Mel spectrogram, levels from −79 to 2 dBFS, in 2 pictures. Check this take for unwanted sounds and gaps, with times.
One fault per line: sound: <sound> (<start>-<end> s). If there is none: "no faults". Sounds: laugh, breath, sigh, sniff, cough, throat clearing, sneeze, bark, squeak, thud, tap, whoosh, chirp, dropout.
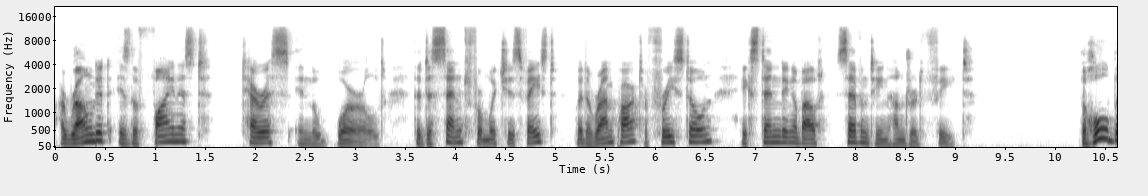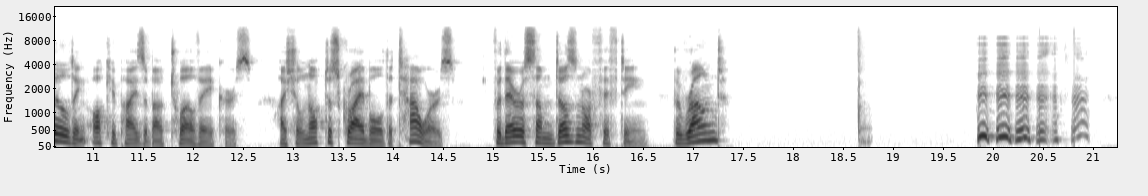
sound: tap (18.6-18.8 s)
sound: laugh (19.8-21.0 s)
